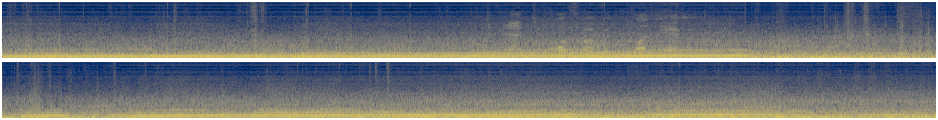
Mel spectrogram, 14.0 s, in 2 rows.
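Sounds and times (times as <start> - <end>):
car engine revving from inside cabin: 0.0 - 5.7, 7.2 - 14.0.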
